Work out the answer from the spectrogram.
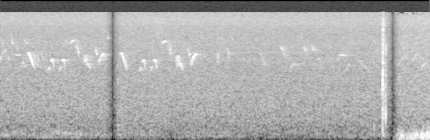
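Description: Near silence with faint, quick high chirps of small songbirds scattered through it. A sharp click comes just before the end, followed by a low rumble.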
